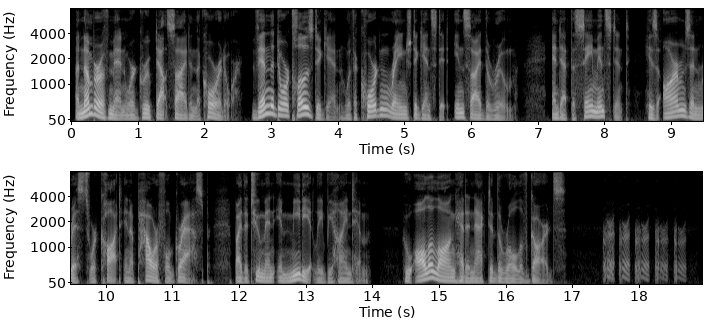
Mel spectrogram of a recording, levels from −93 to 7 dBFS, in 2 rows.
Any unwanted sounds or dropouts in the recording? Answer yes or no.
yes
